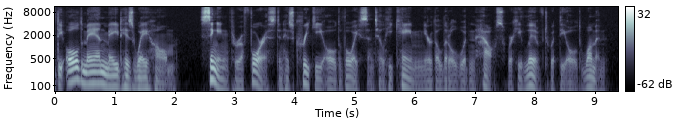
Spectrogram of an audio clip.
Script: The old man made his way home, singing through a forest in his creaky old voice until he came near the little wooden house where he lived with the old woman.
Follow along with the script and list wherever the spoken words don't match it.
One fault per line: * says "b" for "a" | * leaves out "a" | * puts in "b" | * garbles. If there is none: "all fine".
all fine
